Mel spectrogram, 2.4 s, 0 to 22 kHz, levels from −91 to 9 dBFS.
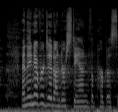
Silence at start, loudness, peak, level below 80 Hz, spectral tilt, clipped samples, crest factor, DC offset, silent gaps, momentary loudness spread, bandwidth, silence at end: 0 s; -41 LUFS; -24 dBFS; -58 dBFS; -1 dB/octave; under 0.1%; 20 dB; under 0.1%; none; 15 LU; 16.5 kHz; 0 s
